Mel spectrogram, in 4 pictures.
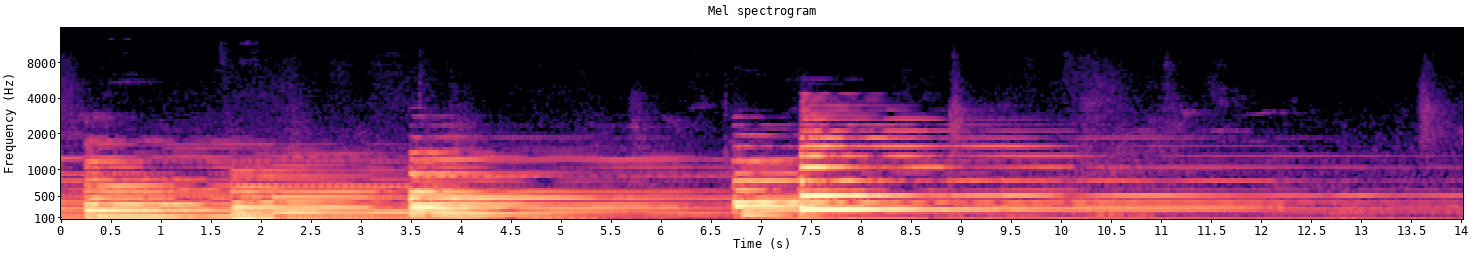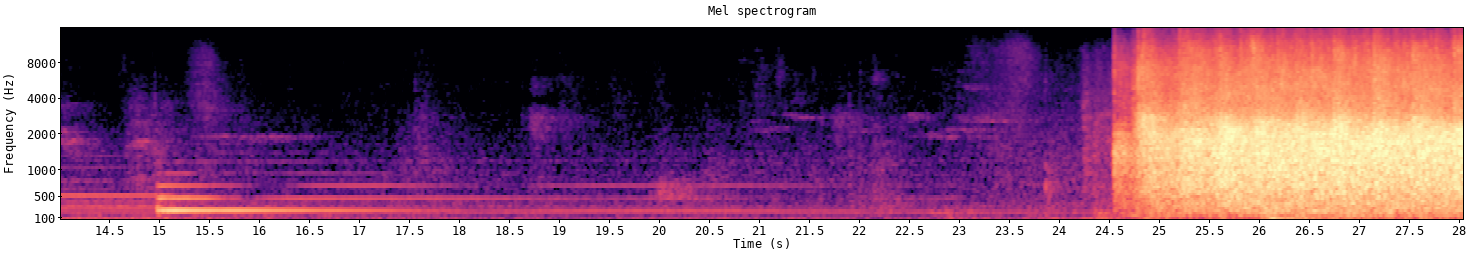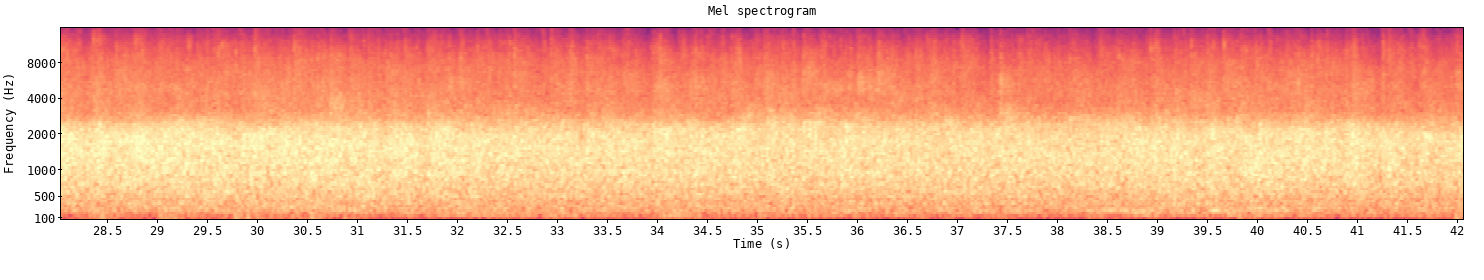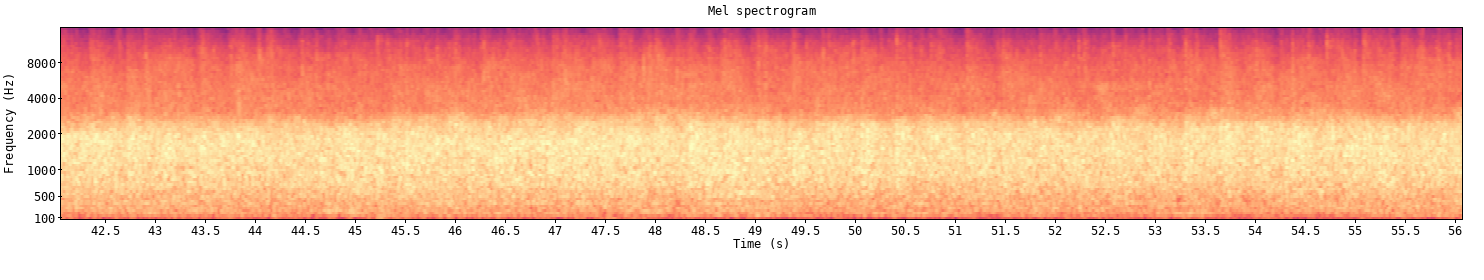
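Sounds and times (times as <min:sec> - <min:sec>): audience applauding: 0:24.5 - 0:56.0.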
